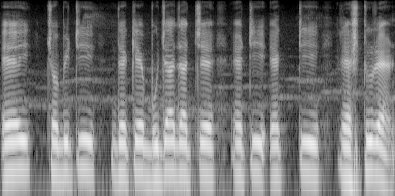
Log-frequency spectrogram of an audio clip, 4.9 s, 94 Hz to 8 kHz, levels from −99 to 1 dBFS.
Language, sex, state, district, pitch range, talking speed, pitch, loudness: Bengali, male, Assam, Hailakandi, 145-160 Hz, 110 wpm, 155 Hz, -17 LUFS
